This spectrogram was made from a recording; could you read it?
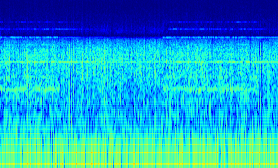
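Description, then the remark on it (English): A telephone bell rings continuously and loudly, a harsh, rattling metallic jangle that keeps going for several seconds with a slight break partway through, and no one speaks. “Rochester, why don't you answer the phone?”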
